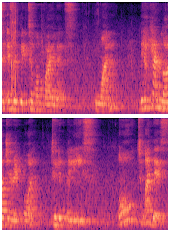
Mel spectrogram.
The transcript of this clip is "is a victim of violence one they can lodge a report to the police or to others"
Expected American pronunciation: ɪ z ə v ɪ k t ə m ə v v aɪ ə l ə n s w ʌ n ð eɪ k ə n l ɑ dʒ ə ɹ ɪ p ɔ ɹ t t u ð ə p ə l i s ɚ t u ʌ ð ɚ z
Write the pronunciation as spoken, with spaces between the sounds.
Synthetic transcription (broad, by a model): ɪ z ə v ɪ k t ə m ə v v aɪ ə l ə n s w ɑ n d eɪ k ə n l ɑ dʒ ə ɹ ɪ p ɔ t t u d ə p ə l i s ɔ t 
